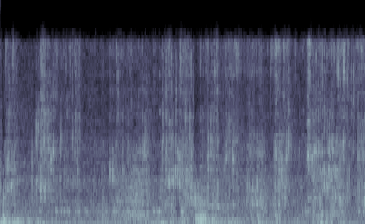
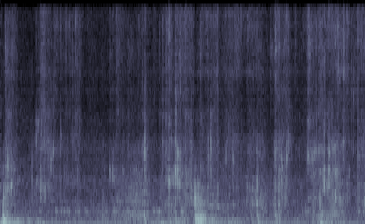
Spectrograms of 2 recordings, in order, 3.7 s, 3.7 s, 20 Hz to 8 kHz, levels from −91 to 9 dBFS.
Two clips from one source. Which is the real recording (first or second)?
first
